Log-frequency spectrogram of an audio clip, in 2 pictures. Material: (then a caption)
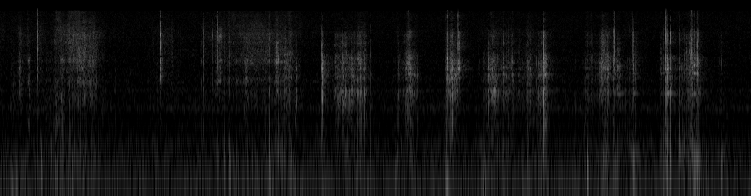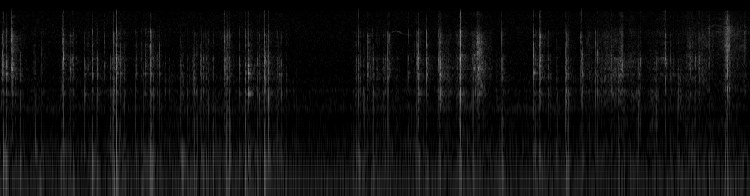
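Plastic. Fingernails scratch the white plastic cap and neck of a partly filled clear plastic water bottle. The result is dense, crackly scratching full of sharp, bright clicks and crunches over a steady low hum. The sound stays busy and uneven for the whole clip.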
